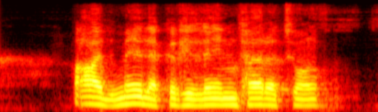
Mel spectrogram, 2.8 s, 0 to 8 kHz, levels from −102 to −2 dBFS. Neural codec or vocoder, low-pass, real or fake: codec, 16 kHz in and 24 kHz out, 0.6 kbps, FocalCodec, streaming, 4096 codes; 7.2 kHz; fake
